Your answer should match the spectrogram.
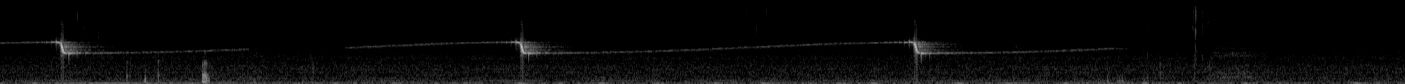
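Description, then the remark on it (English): A steady synthetic tone following a circular path that passes just in front of the listener repeatedly glides slowly upward in pitch, then drops abruptly with a loud swell. It circles around twice with a Doppler-like pitch shift, and no voices are present. “This is the path, and now the sound following the circular path twice around.”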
